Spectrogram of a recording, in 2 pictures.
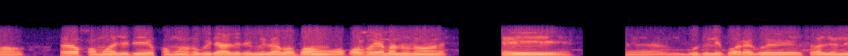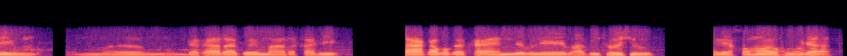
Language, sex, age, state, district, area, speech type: Assamese, male, 45-60, Assam, Majuli, rural, conversation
